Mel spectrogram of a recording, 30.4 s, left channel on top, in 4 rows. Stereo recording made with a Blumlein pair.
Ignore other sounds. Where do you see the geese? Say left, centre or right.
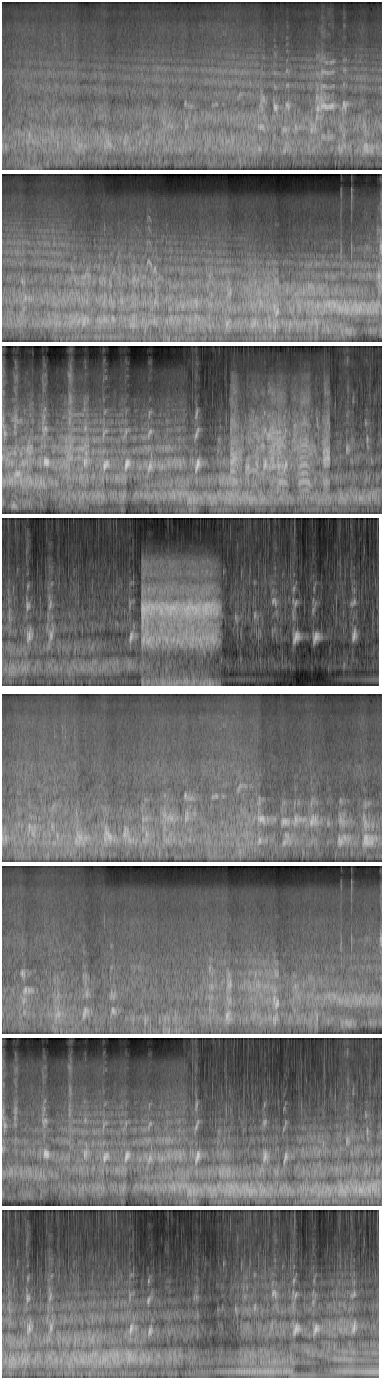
left.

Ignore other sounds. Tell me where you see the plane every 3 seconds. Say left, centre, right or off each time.
left, left, left, left, left, centre, centre, right, right, right.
